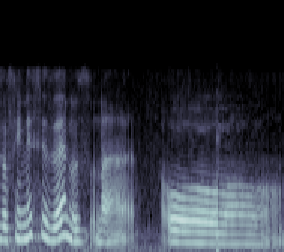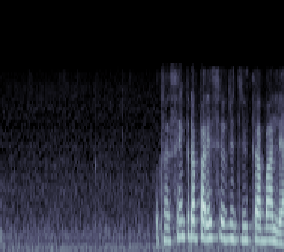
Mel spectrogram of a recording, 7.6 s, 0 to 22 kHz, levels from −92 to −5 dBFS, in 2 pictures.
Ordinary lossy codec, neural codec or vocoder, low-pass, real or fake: Opus, 16 kbps; codec, 16 kHz, 4.8 kbps, FACodec; 7.2 kHz; fake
